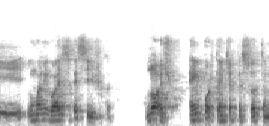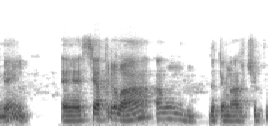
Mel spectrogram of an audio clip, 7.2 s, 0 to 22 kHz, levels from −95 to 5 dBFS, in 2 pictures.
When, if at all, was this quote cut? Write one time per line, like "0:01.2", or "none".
none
